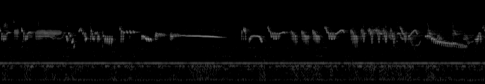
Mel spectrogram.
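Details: Eurasian skylark singing in front of the camera in the Eifel, pouring out a fast, continuous stream of high chirps, trills and thin whistles, hardly pausing, over a steady mechanical hum.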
